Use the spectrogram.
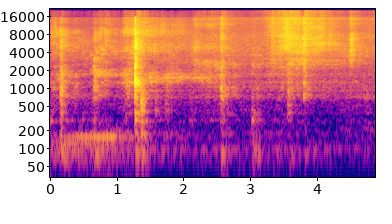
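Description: Chicken curry is stirred in a pan with masala paste, giving soft scraping strokes and light clinks over a faint sizzle, spaced out and close by.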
